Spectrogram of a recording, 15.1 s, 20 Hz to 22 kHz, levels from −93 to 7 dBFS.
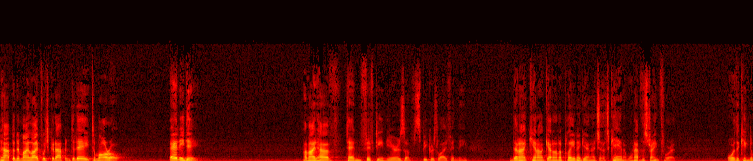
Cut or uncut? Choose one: uncut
